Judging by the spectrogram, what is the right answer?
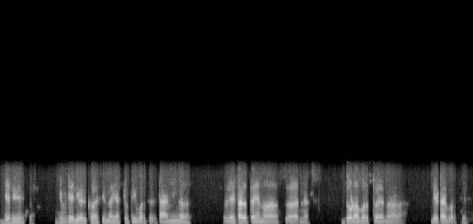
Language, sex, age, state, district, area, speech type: Kannada, male, 18-30, Karnataka, Gadag, urban, conversation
